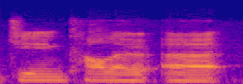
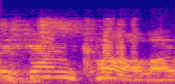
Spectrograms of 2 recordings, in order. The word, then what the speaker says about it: Giancarlo: Is it not Giancarlo rather than Giancarlo? I think it is Giancarlo. It's not Giancarlo. No, it is, isn't it? Giancarlo. That's how it's spelled, but I believe it's pronounced Giancarlo. Giancarlo, yeah, Giancarlo.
